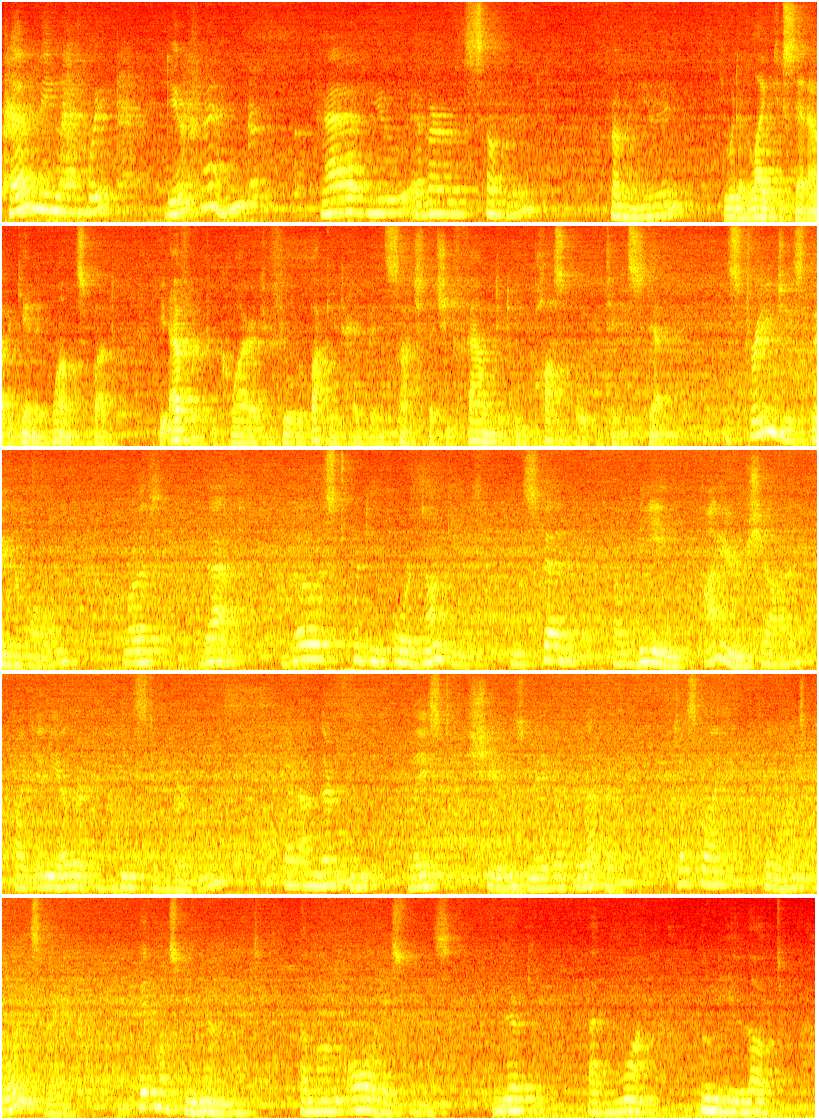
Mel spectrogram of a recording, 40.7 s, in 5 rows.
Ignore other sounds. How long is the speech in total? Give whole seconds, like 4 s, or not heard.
39 s.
